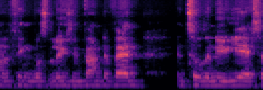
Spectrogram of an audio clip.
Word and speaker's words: Van de Ven: I don't pronounce the same. Van de Ven.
